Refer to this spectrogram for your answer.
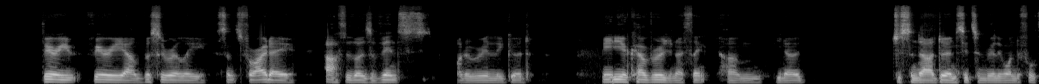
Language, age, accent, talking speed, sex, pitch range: English, 20-39, Australian, 155 wpm, male, 95-105 Hz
